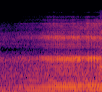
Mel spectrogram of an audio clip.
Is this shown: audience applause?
no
